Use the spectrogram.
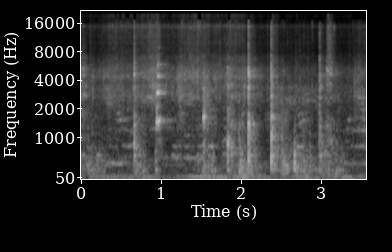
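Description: Spring onions stir-fried in a hot pan, with a steady sizzle under repeated scraping and clinking of a utensil against the pan, close and fairly quiet.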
